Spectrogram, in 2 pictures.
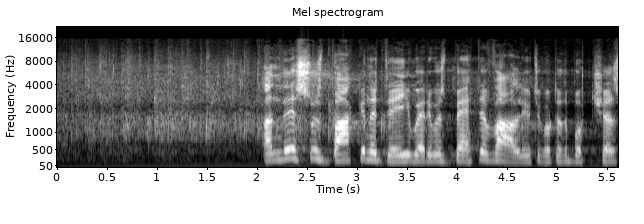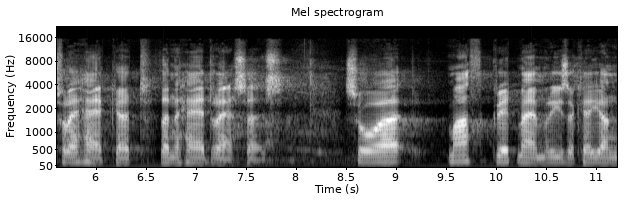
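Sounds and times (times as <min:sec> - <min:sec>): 
small group applauding: 0:00.0 - 0:03.5
speech: 0:02.1 - 0:11.1.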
